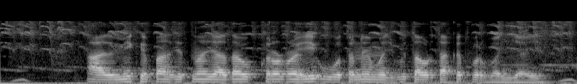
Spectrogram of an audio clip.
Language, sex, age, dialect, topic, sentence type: Bhojpuri, male, 25-30, Western, banking, statement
